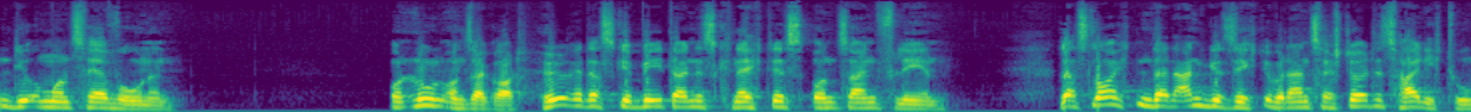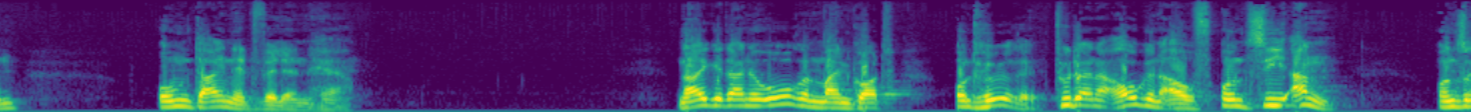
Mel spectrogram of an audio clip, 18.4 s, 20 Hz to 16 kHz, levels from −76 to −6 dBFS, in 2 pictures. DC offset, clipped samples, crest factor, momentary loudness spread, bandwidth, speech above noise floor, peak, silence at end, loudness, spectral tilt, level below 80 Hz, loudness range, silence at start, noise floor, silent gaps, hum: 0.6%; under 0.1%; 12 dB; 9 LU; 15.5 kHz; 46 dB; 0 dBFS; 0 s; -12 LUFS; -5.5 dB/octave; -48 dBFS; 6 LU; 0 s; -58 dBFS; none; none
